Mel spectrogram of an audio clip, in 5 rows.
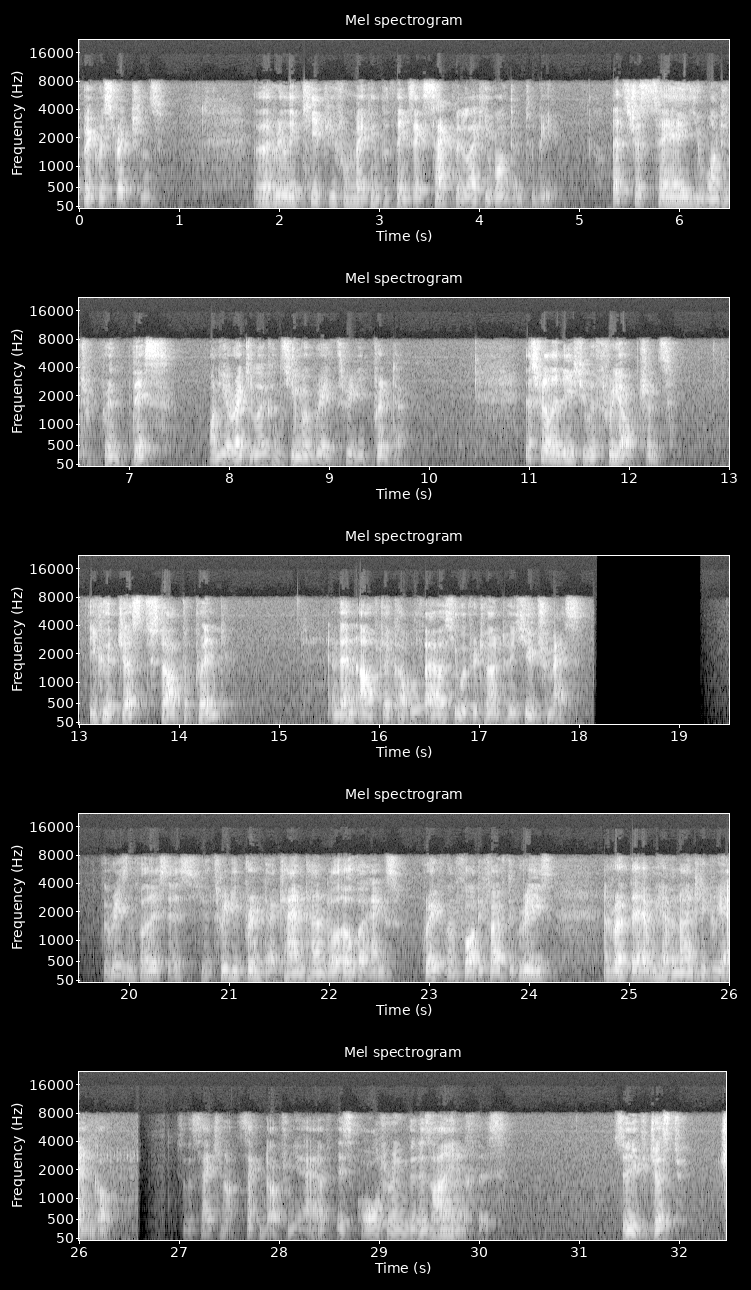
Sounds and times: Speech: 0:00.0 - 0:00.9, 0:01.8 - 0:09.8, 0:11.0 - 0:12.5, 0:13.1 - 0:14.6, 0:15.5 - 0:18.2, 0:19.8 - 0:30.4, 0:31.4 - 0:32.4.

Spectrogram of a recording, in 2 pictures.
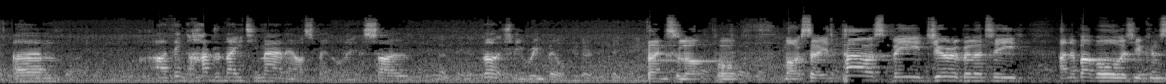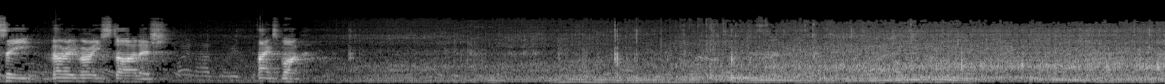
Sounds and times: Car: 0:00.0 - 0:23.3
Outside, urban or manmade: 0:00.0 - 0:23.3
Speech: 0:00.1 - 0:00.8, 0:01.4 - 0:14.9.

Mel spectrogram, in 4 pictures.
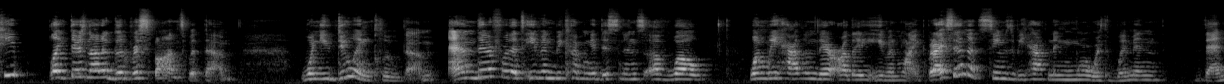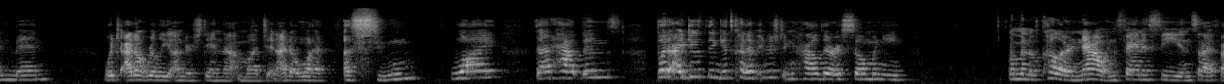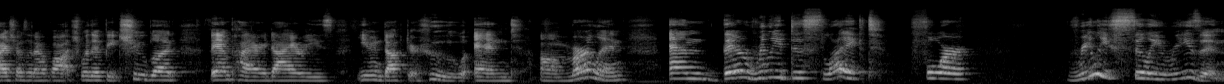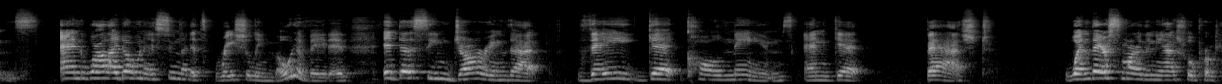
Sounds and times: Speech: 0:00.0 - 0:02.4, 0:03.0 - 0:21.3, 0:22.3 - 0:34.2, 0:35.2 - 0:45.4, 0:46.0 - 0:46.7, 0:47.4 - 0:48.9.

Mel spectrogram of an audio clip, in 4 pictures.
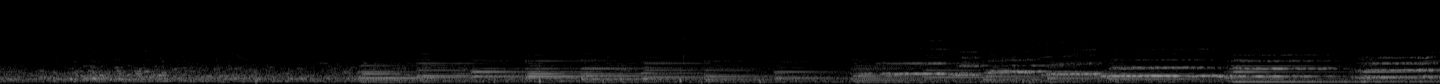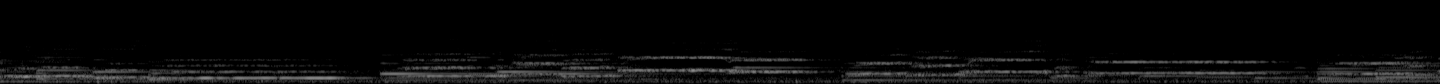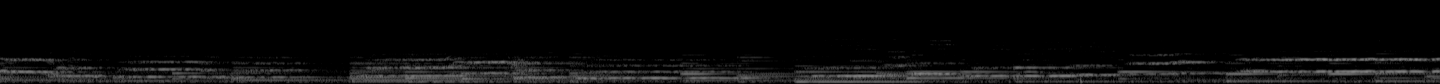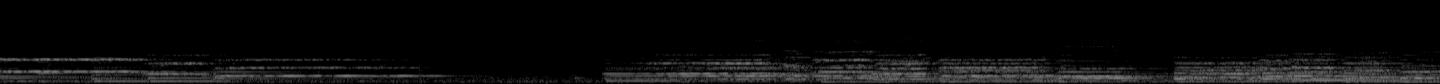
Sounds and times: Choir: 0:00.0 - 0:47.8, 0:49.2 - 0:57.6.

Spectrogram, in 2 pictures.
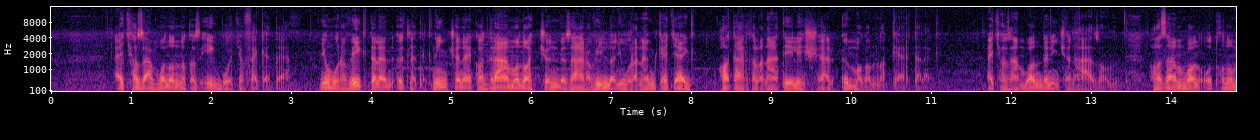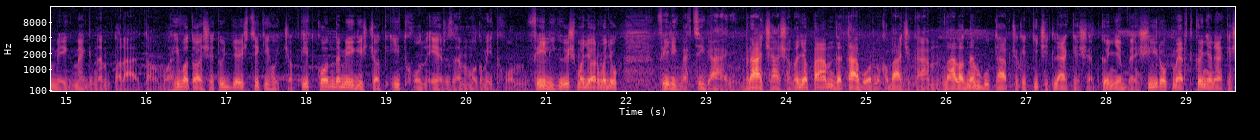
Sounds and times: Speech: 0:00.8 - 0:11.1, 0:11.7 - 0:29.6.

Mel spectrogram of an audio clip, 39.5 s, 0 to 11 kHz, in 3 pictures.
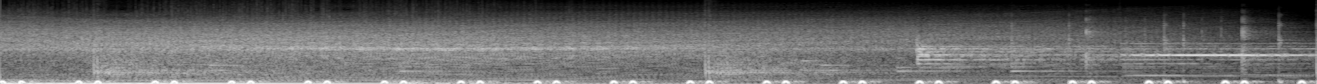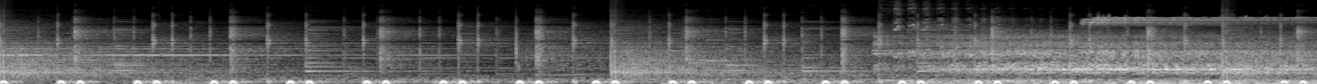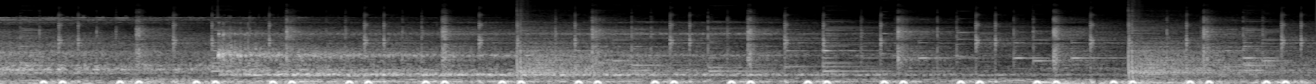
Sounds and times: Dubstep: 0:21.9 - 0:30.9.

